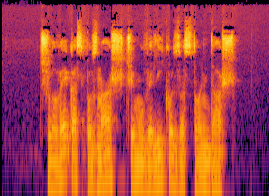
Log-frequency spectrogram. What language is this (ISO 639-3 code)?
slv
